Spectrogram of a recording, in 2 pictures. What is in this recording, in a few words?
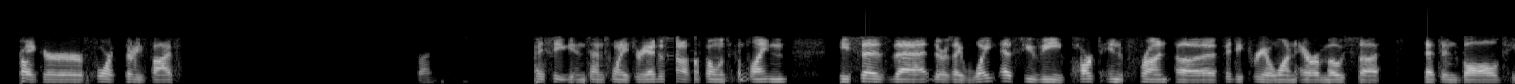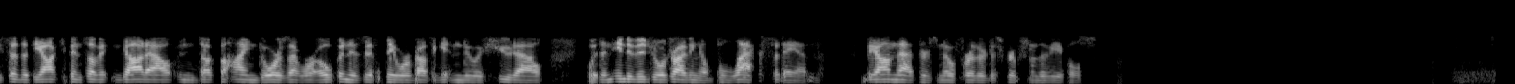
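Police Southeast District Dispatch; Raleigh; p25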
